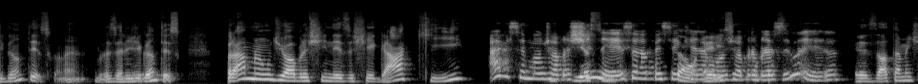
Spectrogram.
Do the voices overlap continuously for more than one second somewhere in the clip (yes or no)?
yes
